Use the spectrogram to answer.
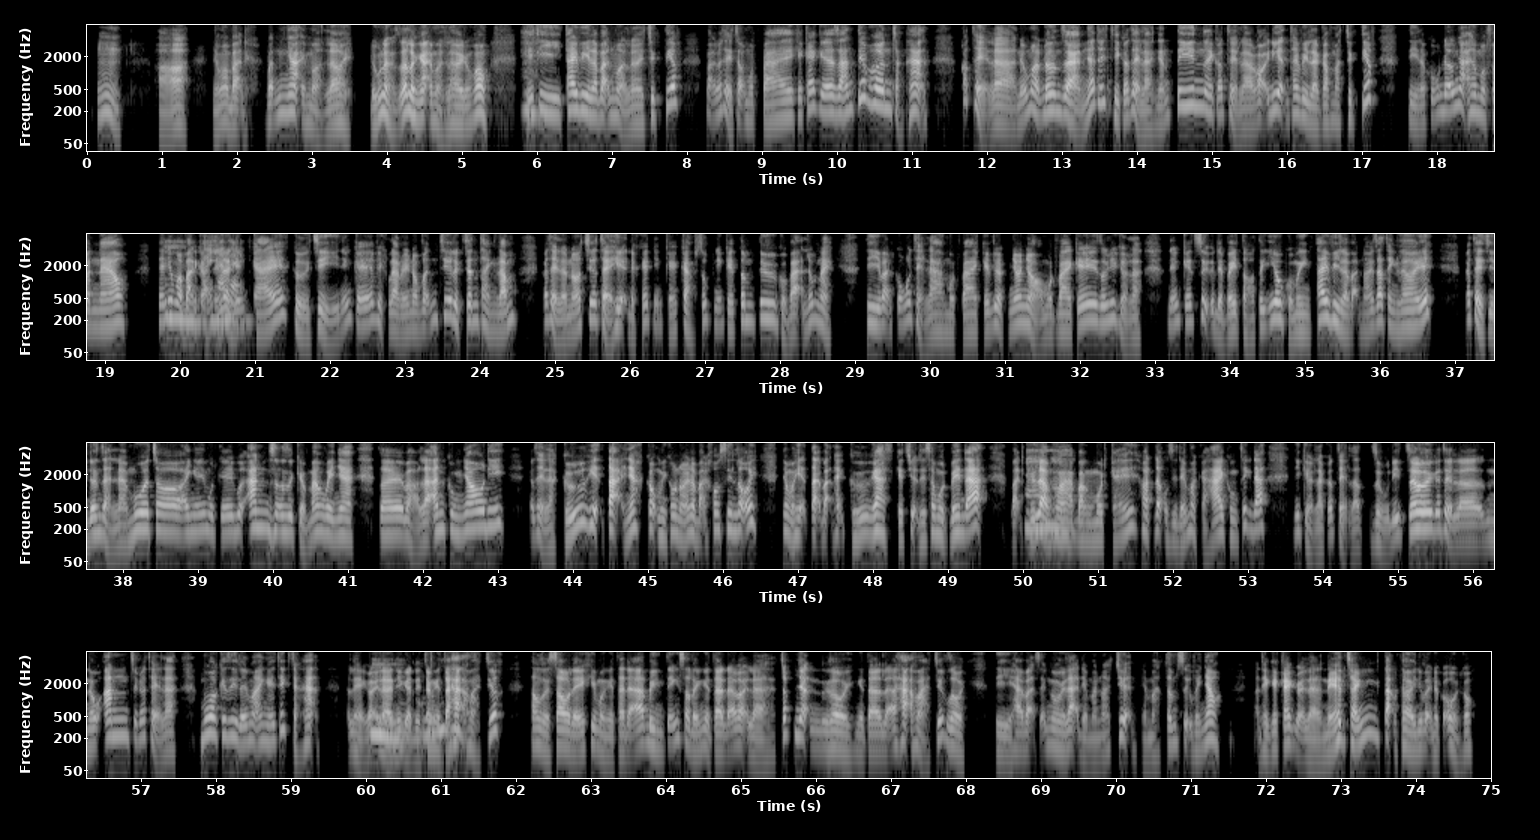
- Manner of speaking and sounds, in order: tapping; laughing while speaking: "Ừm"; laughing while speaking: "xong rồi"; laughing while speaking: "né"
- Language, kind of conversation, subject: Vietnamese, advice, Làm thế nào để xin lỗi một cách chân thành khi tôi không biết phải thể hiện ra sao?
